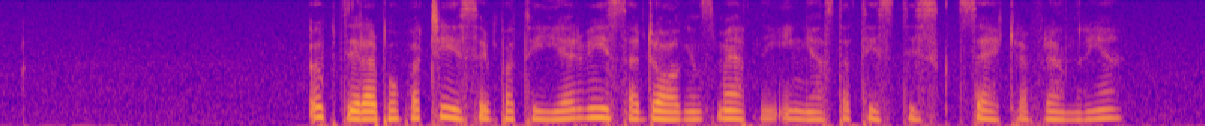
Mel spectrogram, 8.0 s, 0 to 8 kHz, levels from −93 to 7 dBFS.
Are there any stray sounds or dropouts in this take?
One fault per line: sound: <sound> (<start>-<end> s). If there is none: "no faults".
no faults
